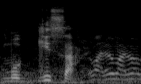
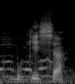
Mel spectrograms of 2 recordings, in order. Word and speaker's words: Mugisa: Mugesha Kasim Okasim Misa Mugisa that is the correct pronunciation. In Bonor it is Mugisa and I call it could be called Mugisha long from Siumba headed going to be a throw in for college boys.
